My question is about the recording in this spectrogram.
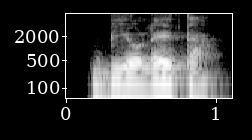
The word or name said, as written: Violeta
